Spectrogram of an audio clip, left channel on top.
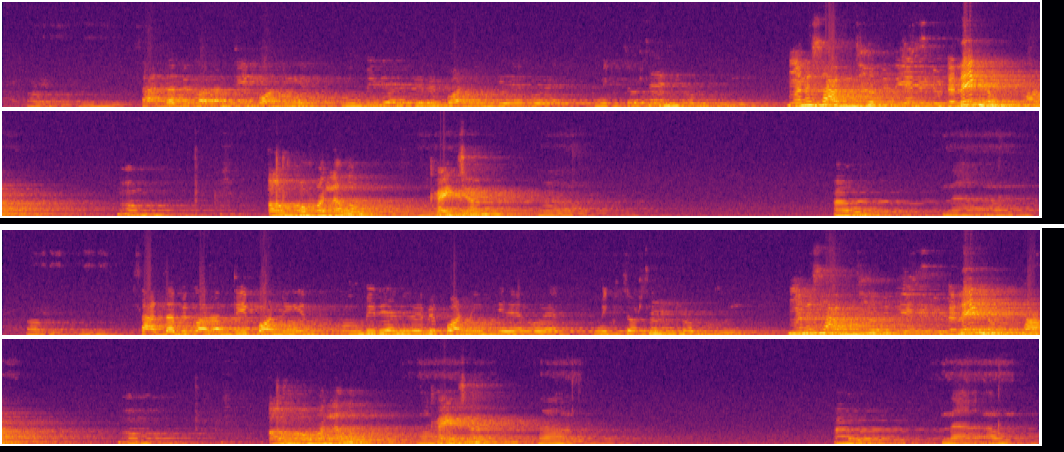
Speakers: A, on the right (about 45°); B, on the left (about 85°).
A: ହୋଉ ହୁଁ। ସାଦା ବି କରନ୍ତି ପନିର ବିରିୟାନୀ ରେ ବି ପନିର ଇଏ ହୁଏ। ମିକ୍ସଚର୍
B: ହୁଁ
A: ସବୁ ସବୁ ହୁଏ।
B: ମାନେ ସାଧା ବିରିୟାନୀ ଯୋଉଟା ନାଇଁ ଆଉ।
A: ହଁ।
B: ଅ ଓ ହୋଉ ଭଲ ଆଉ।
A: ହଁ
B: ଖାଇଛ
A: ହଁ।
B: ଆଉ
A: ନା ଆଉ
